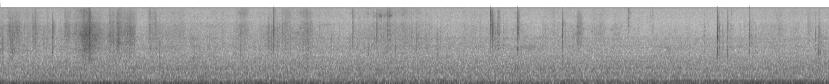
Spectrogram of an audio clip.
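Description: Steady low vehicle rumble heard inside a stretch limousine's passenger cabin, with a few faint light clicks.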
